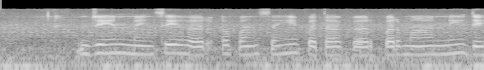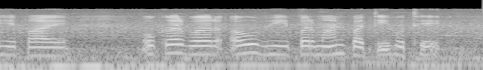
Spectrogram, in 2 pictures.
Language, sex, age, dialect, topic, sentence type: Chhattisgarhi, female, 56-60, Northern/Bhandar, banking, statement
